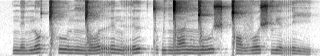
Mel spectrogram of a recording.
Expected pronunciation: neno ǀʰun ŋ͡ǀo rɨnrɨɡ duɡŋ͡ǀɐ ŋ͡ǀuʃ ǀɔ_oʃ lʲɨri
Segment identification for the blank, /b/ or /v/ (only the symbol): v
